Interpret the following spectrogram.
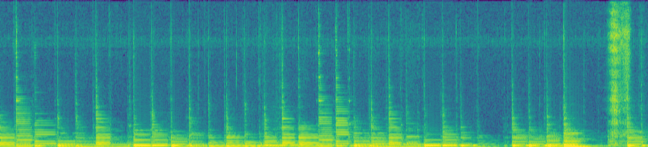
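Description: Acoustic guitar played solo, a run of picked notes moving through a chord pattern, with a brief dip shortly before the end.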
